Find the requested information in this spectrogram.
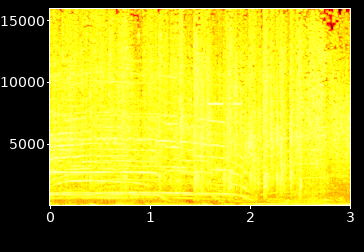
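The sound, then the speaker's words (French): An audience at a live show cheers loudly in a continuous crowd roar, with high shouts and whoops rising and sliding down in pitch over the din. “Vous pouvez applaudir s'il vous plaît, faire du bruit en même temps.”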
